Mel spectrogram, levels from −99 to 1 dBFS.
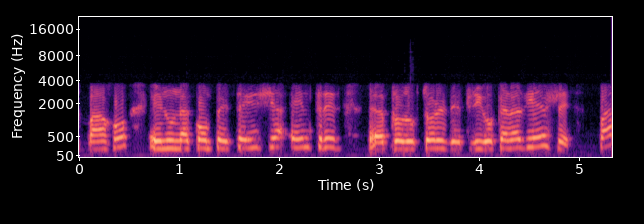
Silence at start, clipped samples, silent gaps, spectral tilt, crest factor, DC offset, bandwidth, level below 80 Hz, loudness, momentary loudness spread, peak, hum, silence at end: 0.1 s; under 0.1%; none; -9 dB/octave; 16 dB; under 0.1%; 3.8 kHz; -68 dBFS; -22 LUFS; 7 LU; -6 dBFS; none; 0 s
